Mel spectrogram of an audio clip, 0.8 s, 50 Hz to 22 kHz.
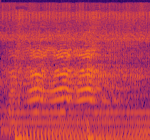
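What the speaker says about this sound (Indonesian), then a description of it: "kita melihat di sini ada 1 ekor pejantan, ya, dan 2 ekor babon atau 2 ekor induk kambing" Peranakan Ettawa goats in a farm pen, with a buck and two nanny goats, give a loud, close, wavering bleat that fills the whole short moment with no talking.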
